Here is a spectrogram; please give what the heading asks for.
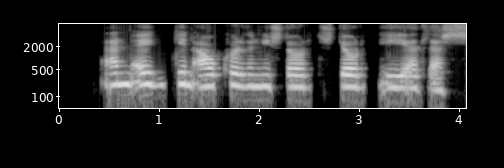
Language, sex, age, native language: Icelandic, female, 50-59, Icelandic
